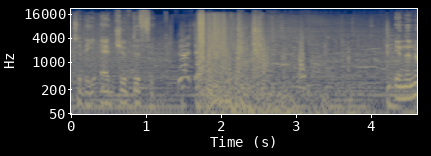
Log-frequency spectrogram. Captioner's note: cannon firing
